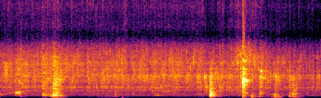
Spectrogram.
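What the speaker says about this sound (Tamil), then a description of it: "இது கொஞ்சம் நேரம் நல்லா வதங்கட்டும்." Food sautés in a pan at home for a Tamil Sunday meal, a soft steady sizzle broken by scraping stirs and occasional clinks of the utensil.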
